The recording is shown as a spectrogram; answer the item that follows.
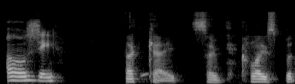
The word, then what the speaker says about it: Angers: Have I pronounced the surname correctly there? I've tried to go French, and normally when I try to go French, I fail catastrophically. Almost there. It's Angers.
